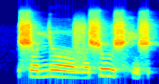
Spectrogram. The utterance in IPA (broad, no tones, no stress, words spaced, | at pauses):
ʃonʲoːvoʃ wuʃhyʃ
